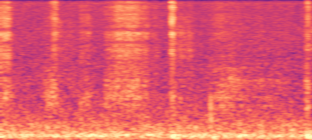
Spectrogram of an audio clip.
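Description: Faint scratching of a pencil lead on paper as a character is written in a few short strokes.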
